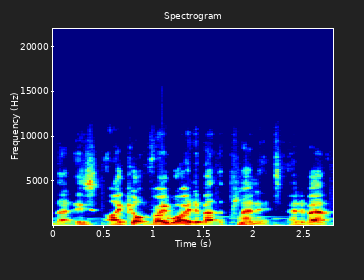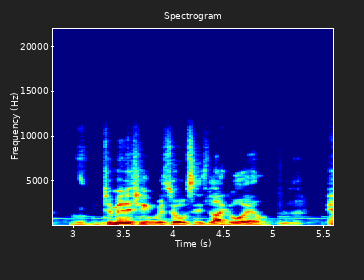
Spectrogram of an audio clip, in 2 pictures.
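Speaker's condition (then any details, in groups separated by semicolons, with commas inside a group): No condition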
